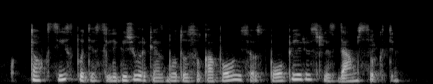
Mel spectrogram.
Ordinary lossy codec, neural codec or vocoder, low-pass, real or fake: MP3, 64 kbps; codec, 16 kHz, 4 kbps, FunCodec, trained on Chinese and English, 50 frames a second; 7.2 kHz; fake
